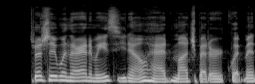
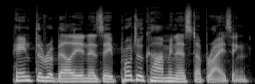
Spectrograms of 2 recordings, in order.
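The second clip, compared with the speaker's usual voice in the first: ordinary talk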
